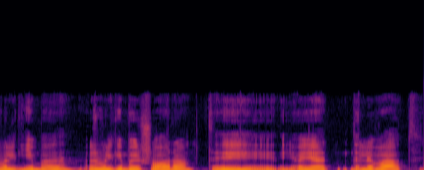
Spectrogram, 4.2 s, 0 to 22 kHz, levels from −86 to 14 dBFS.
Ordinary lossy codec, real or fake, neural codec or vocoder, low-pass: AAC, 64 kbps; fake; vocoder, 22.05 kHz, 80 mel bands, Vocos; 9.9 kHz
